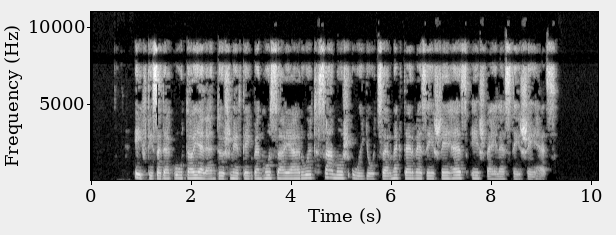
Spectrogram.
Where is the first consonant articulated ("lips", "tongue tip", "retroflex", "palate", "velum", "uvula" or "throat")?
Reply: lips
